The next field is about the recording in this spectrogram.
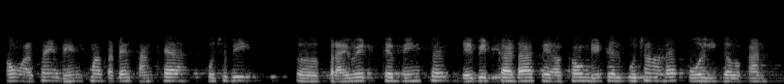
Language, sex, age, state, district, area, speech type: Sindhi, male, 18-30, Gujarat, Junagadh, urban, conversation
